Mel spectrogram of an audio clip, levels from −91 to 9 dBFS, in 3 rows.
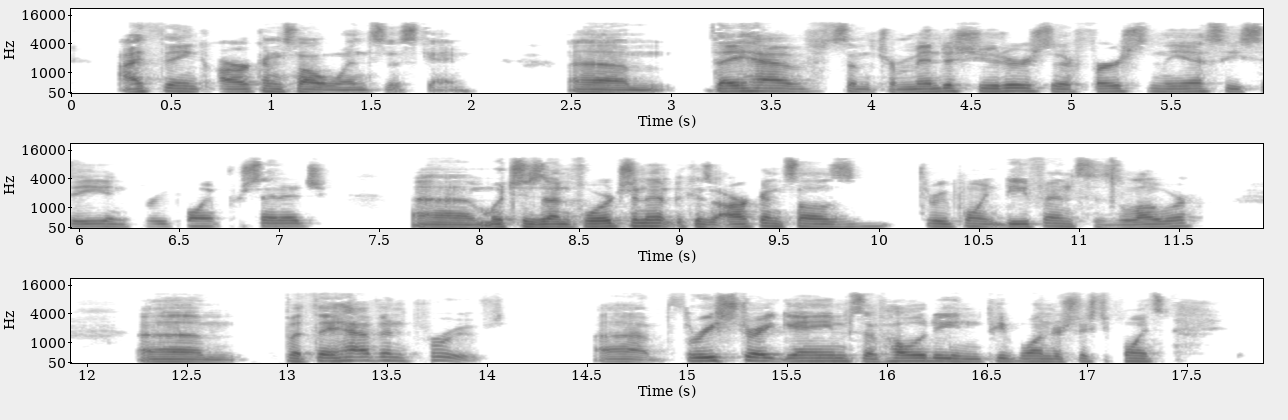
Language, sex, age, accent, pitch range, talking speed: English, male, 30-49, American, 110-130 Hz, 150 wpm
